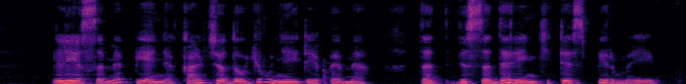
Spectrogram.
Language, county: Lithuanian, Klaipėda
